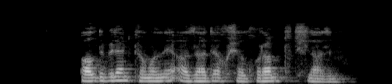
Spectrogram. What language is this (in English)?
Uyghur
